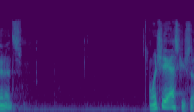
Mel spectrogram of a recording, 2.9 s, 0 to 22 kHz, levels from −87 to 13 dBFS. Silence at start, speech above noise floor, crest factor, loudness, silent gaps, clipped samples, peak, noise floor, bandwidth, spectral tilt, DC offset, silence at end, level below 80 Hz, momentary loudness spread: 0 s; 36 dB; 20 dB; -35 LUFS; none; under 0.1%; -18 dBFS; -70 dBFS; 10 kHz; -5 dB/octave; under 0.1%; 0 s; -80 dBFS; 14 LU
